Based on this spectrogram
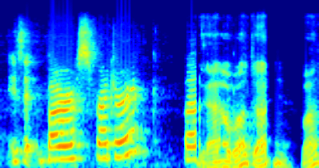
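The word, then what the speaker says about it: Burrhus: sorry if i'm saying this wrong is it boris frederick yeah well done well done yes oh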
